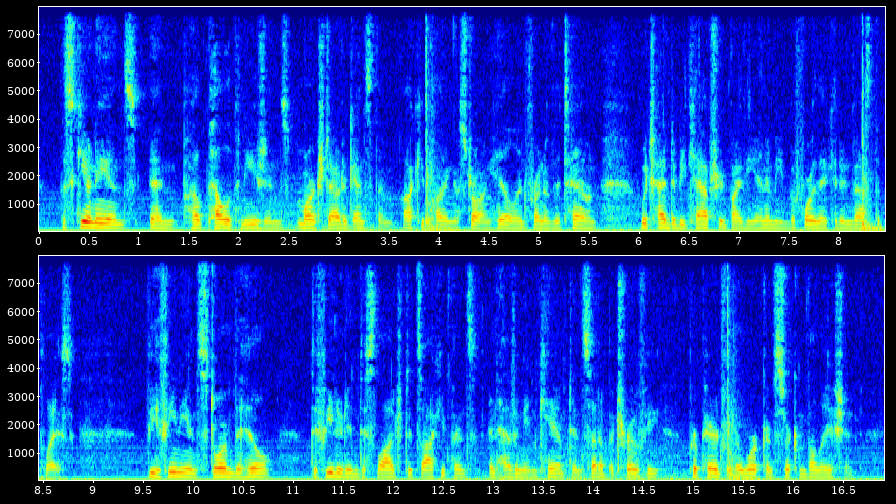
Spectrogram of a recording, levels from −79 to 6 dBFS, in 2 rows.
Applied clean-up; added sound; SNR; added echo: none; Sliding door; 13 dB; none.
